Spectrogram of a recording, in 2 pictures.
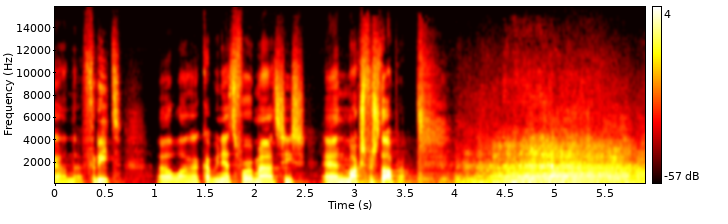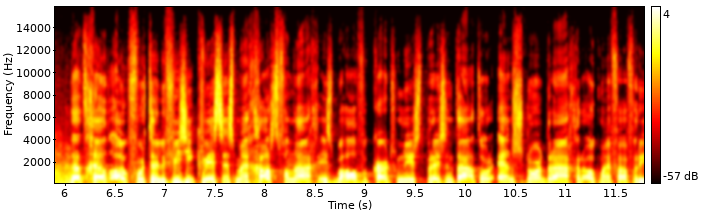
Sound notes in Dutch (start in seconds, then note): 3.9 gelach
